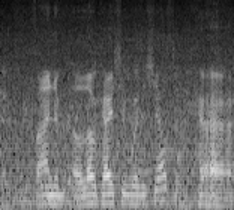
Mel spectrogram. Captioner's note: laughs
